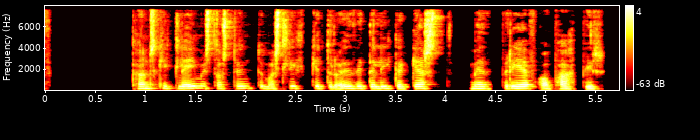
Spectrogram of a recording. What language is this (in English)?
Icelandic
